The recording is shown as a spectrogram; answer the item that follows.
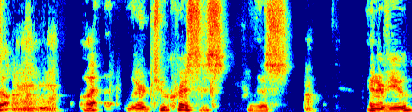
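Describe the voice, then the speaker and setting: Somewhat breathy and fairly high-pitched, a man speaks with an American accent. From US Midwest, Minneapolis, Minnesota. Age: 80s+. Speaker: retired historian and college president. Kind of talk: oral history interview.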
